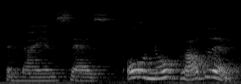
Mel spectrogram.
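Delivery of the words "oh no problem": loud, higher, breezy reassurance; eager agreement. Acted. Lion agrees to help monkey draw, eager and loud. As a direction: jump in happy to help.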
